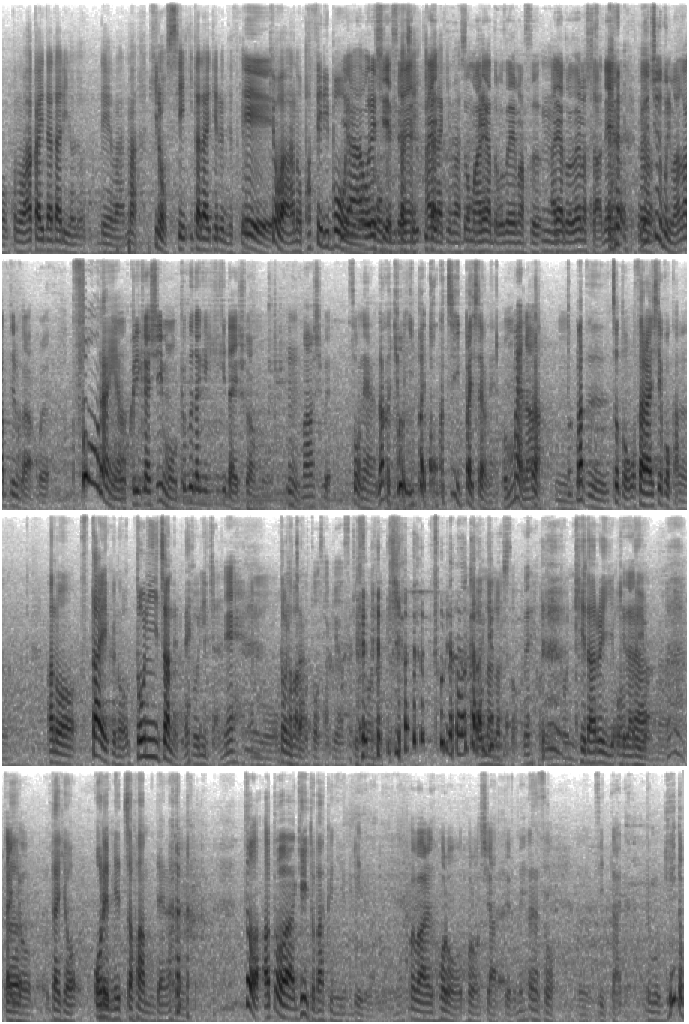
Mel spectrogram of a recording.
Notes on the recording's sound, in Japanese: 公園で収録してます。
